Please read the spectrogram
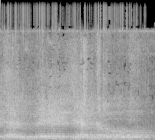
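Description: A roomful of people singing a line of a Hindi song together, repeating it after the song leader, many voices blending into one continuous, steady chorus.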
